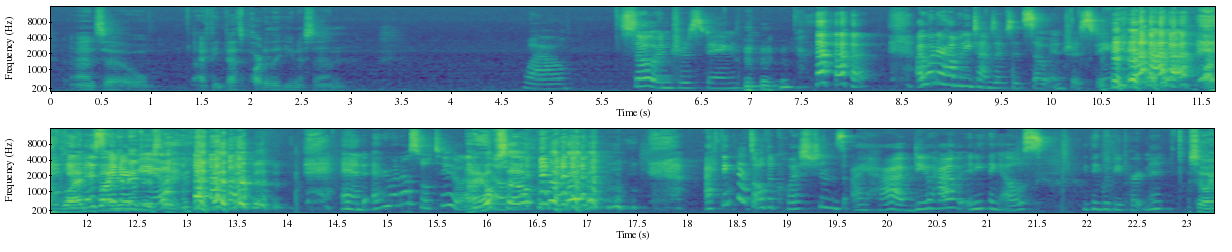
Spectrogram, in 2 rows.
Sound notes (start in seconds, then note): 7.0 chuckle; 10.5 laugh; 15.9 chuckle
